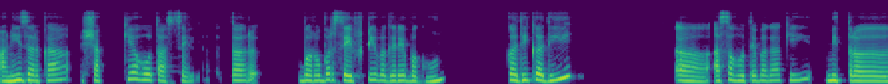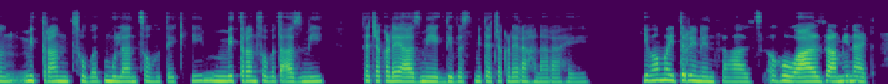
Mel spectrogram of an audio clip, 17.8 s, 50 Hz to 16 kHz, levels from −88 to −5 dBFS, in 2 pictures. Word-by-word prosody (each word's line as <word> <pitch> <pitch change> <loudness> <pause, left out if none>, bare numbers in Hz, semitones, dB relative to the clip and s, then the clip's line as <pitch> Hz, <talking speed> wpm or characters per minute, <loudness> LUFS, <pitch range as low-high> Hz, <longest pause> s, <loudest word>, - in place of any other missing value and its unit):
आणि 205 +3 +5
जर 230 -2 +1
का 235 +3 0 0.2
शक्य 220 +6 -3
होत 245 -3 +1
असेल 205 -1 -4 0.4
तर 225 +1 +1 0.5
बरोबर 225 +2 +1
सेफ्टी 225 +2 +1
वगैरे 220 -2 0
बघून 195 +4 0 0.7
कधी-कधी, 240 +2 +4 1.1
अ, 225 - +3 0.3
असं 215 +4 +1
होते 220 -1 0
बघा 225 +1 -2
की 230 0 -2 0.3
मित्र 225 -1 +3
अ, 205 -1 +3 0.2
मित्रांसोबत 195 -2 0
मुलांचं 190 0 0
होते 185 0 -7
की 210 0 -5 0.2
मित्रांसोबत 205 -1 0
आज 185 -1 -1
मी 190 +1 0 0.4
त्याच्याकडे 205 -1 +1
आज 185 0 +2
मी 190 -1 +2
1 180 - -3
दिवस 190 0 -3
मी - - 0
त्याच्याकडे 195 0 -3
राहणार 175 -2 -5
आहे. 170 0 -11 0.6
किंवा 225 +1 +2
मैत्रिणींचा 215 -5 +2
आज 175 -2 -6 0.2
हो, 210 -2 +5
आज 190 +1 +6
आम्ही 195 +1 +4
नाईट 195 -3 -1
205 Hz, 140 wpm, -25 LUFS, 190-220 Hz, 1.1 s, आज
